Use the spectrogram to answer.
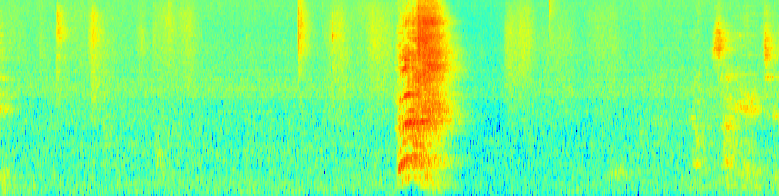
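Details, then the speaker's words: Sneeze caught during a high-school biology lesson recording: a single loud, explosive sneeze rising sharply and fading over about half a second in a quiet room. "재채기 소리 들어가네."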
